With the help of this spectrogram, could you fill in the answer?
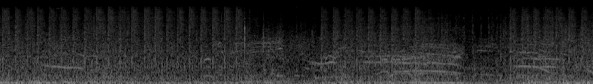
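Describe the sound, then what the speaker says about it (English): Continuous distant battle fire in World at War, a tank shelling amid rattling guns, heard as a steady dense wash of shots and booms with no clear gaps. "Why is there a fucking tank shooting at us?"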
